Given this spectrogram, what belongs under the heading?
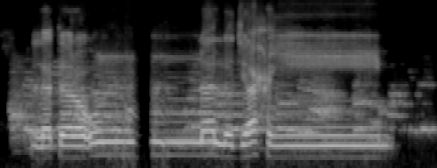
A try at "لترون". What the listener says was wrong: লাতারা উন্না ওয়াওয়ের উচ্চারণটা উ যেন না হয় উ উ লাতারাউন্নাল উন পুরো ঠোঁটে রাখা যেন হলকে চলে না যায়।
